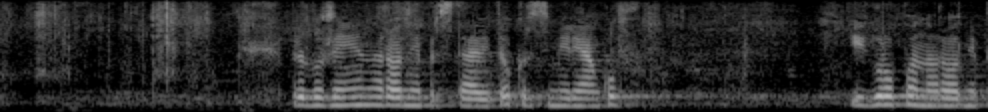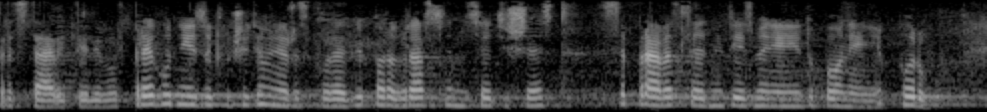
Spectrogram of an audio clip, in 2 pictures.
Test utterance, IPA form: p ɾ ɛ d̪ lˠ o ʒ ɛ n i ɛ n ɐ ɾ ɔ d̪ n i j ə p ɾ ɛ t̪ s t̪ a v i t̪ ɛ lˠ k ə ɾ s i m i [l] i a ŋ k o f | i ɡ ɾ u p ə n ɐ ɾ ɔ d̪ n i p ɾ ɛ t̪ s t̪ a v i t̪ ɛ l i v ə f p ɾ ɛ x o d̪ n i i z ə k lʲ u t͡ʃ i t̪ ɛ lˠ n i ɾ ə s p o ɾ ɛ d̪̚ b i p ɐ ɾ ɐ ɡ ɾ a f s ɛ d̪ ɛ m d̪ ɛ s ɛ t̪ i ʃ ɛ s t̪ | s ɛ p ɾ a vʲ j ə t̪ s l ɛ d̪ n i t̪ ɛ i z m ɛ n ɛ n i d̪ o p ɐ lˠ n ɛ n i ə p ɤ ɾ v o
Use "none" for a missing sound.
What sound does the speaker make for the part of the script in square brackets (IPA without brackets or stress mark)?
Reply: ɾ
